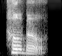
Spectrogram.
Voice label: "hobo", Indian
